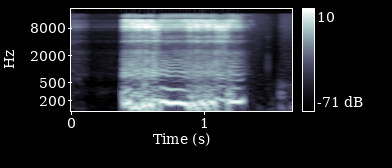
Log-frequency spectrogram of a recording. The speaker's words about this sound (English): is snoring so loud.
